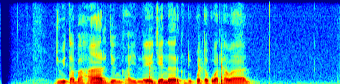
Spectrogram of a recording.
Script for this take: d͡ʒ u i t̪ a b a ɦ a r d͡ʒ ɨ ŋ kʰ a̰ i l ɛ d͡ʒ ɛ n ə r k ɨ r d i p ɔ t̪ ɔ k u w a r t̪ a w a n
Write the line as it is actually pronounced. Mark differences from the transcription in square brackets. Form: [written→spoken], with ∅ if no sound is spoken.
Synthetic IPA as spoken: d͡ʒ u i t̪ a b a ɦ a r d͡ʒ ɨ ŋ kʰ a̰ i l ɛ d͡ʒ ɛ n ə r k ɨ r d i p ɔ t̪ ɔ k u w a r t̪ a w a n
